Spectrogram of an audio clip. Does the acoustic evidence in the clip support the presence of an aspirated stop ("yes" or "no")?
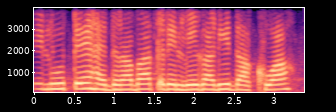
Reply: yes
